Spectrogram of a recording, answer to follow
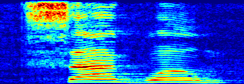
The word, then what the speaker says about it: saguão: três vogais juntas saguão saguão semivogal vogal e semivogal embora o o tem a som de u né saguão termina em Ó mas tem som de u é isso é tritongo o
